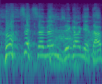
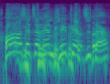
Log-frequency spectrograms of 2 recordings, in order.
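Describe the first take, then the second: First: Mock Phil voice, giggling; imitating Phil, laughing. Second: Imitating Phil. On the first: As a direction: laugh through the mimicry. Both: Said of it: "on demande à Phil comment ça a été sa semaine".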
